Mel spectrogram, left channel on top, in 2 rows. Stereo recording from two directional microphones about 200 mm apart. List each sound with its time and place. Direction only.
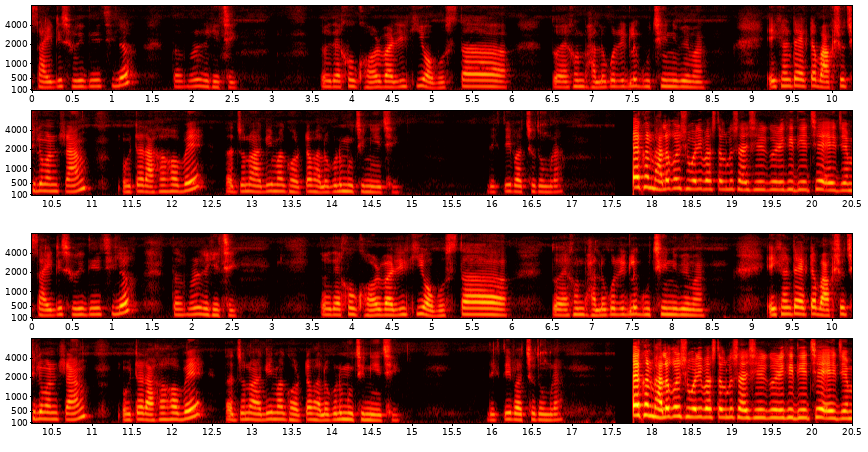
0.0 s speech: 5° right (ahead or behind); by 1.5 s 20° right (ahead or behind)
1.7 s speech: 40° right (ahead or behind)
2.3 s speech: 15° right (ahead or behind)
3.2 s speech: centre (ahead or behind); by 14.8 s 15° right (ahead or behind)
16.0 s speech: 15° right (ahead or behind)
